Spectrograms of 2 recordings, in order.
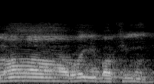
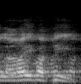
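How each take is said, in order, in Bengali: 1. 'la' এর স্বরধ্বনিটি টেনে দীর্ঘ করে বলা হয়। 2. 'la' এর স্বরধ্বনিটি দ্রুত ছোট করে বলা হয়। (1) "এই লামে টান আছে, মাদ আছে" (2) "তাড়াতাড়িতে বলে দেয়"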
